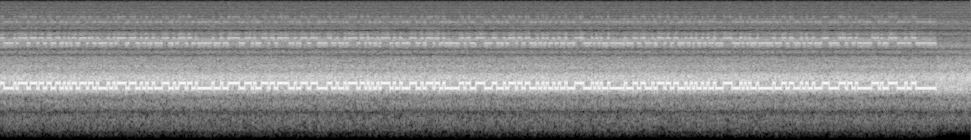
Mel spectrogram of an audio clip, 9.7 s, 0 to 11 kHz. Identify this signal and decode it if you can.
RTTY (45.45 baud, 170 Hz shift), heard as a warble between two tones, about 1360 Hz centre, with radio static and a narrow filter. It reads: … IS KEN, QTH TAMPERE, LOC CF96UC CF96UC. HOW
